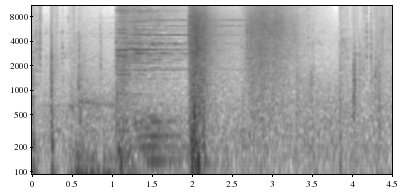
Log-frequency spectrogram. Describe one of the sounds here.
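A figure dives and lands with a rustling thump in a hay cart.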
